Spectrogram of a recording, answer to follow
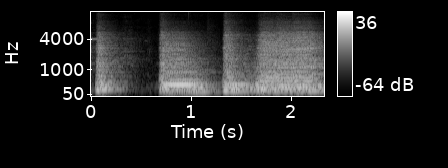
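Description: Gibson SG electric guitar strummed: one short chord, then two longer ringing chords about a second in. The guitar is a little out of tune and not yet tuned.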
